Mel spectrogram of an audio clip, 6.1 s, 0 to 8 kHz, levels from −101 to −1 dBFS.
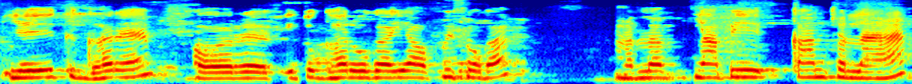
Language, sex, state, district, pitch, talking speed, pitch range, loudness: Hindi, female, Uttar Pradesh, Gorakhpur, 240 Hz, 185 wpm, 225-255 Hz, -13 LUFS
